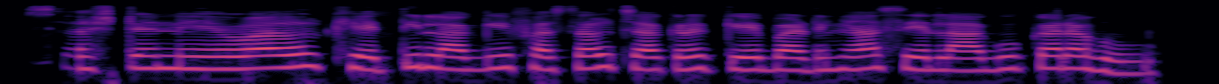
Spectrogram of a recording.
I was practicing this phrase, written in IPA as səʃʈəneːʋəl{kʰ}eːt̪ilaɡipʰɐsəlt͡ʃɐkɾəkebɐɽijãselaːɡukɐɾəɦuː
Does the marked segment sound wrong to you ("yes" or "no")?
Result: no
